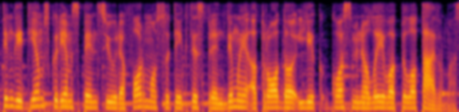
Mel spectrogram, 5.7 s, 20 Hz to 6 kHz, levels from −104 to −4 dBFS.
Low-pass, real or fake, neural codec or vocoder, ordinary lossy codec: 5.4 kHz; real; none; Opus, 64 kbps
